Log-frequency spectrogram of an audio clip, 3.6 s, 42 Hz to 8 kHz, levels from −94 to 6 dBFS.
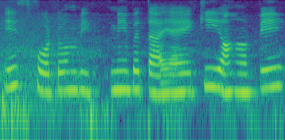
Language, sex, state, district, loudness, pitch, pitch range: Hindi, female, Punjab, Pathankot, -15 LUFS, 265 Hz, 250-290 Hz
